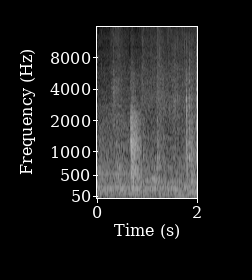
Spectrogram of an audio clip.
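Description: Metal spoon stirring chopped offal for kuchmachi in a metal pan, with one sharp scrape against the pan about two-thirds of a second in and a lighter one near the end, over a steady frying sizzle.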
